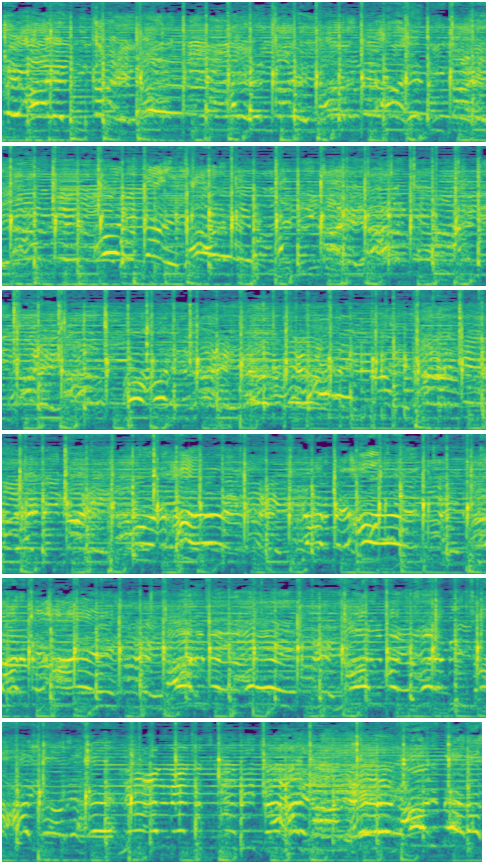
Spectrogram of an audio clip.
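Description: Qawwali music with tabla drumming and a melody line that bends up and down, running on without a break.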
